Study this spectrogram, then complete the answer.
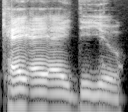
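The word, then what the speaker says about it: Kaadu: Kadu, how do you how do you pronounce it? It's like K A Du. Kadu Kadu. I think it's Kadu.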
